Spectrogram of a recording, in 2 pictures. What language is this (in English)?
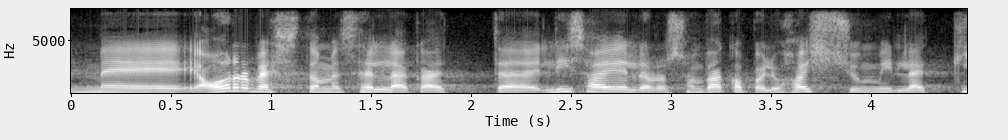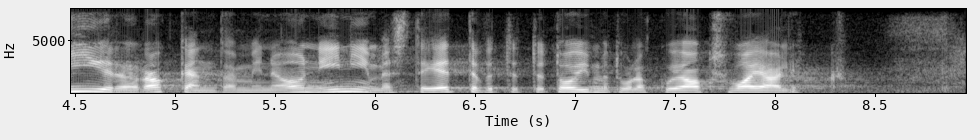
Estonian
